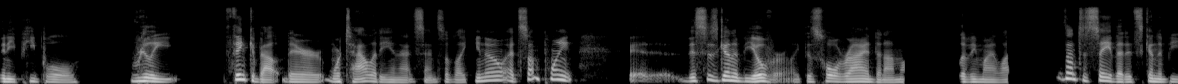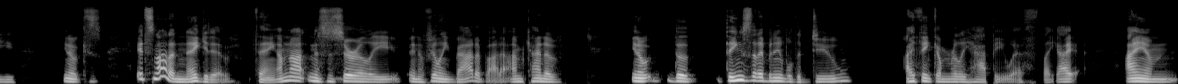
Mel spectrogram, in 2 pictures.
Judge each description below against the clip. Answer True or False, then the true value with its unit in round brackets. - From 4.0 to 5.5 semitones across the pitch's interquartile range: True (4.6 semitones)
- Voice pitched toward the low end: True (130 Hz)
